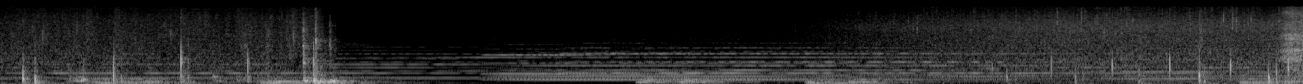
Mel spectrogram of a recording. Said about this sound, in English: It's raining again. Why is it after September it just seems to rain all the time?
